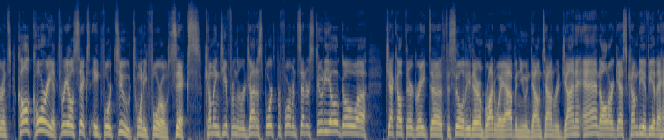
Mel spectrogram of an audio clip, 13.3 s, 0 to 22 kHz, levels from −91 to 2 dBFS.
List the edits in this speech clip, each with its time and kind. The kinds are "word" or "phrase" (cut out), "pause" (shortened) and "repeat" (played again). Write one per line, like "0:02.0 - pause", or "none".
none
